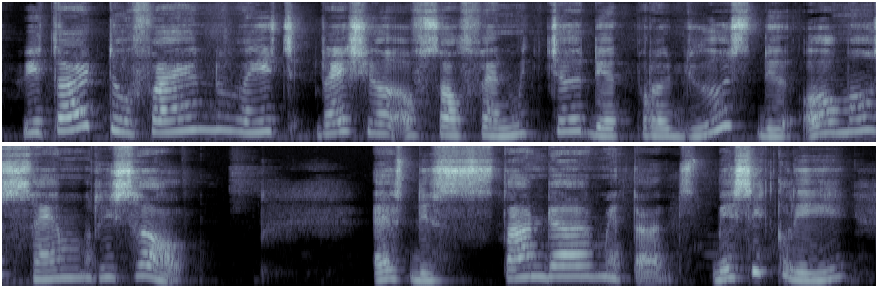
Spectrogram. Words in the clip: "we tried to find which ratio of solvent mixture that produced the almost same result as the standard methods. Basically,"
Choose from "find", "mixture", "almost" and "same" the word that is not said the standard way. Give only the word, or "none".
mixture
